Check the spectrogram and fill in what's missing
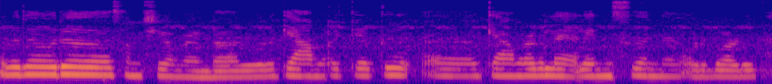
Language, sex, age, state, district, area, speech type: Malayalam, female, 18-30, Kerala, Kollam, rural, spontaneous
